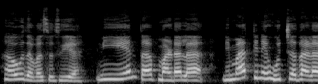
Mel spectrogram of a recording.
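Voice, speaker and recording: A man voicing an older village father-in-law in a cartoon, soothing and pleading for calm in a North Karnataka Kannada accent. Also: high-pitched, quick pace. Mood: placating. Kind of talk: cartoon voice acting.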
